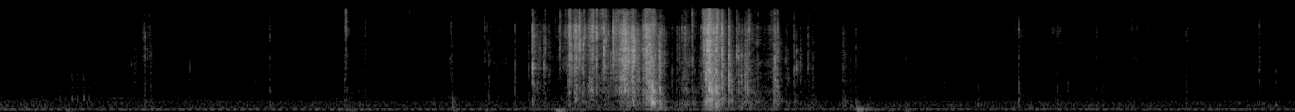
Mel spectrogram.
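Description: A trading-card pack wrapper being torn open by hand: a crinkly ripping and rustling that lasts about two and a half seconds, starting a little before the middle. Faint clicks of cards being handled come before and after it.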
